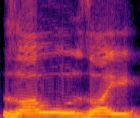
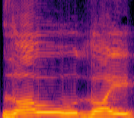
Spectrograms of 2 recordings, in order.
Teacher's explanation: জটা উচ্চারণের সময়ও আপনার জিহ্বাটাকে দাঁতের আগার সাথে লাগিয়ে পড়তে হবে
